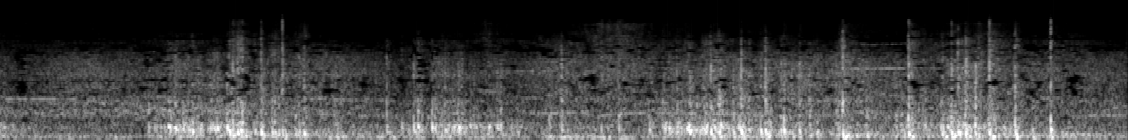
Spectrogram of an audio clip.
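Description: Fireworks display: many sharp bangs and crackles of bursting aerial shells over a continuous low rumble of explosions.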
